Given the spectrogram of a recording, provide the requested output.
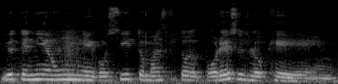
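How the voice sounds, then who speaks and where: With audible room echo, a woman speaks at a fairly slow pace in a fairly high pitch with lively intonation. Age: 60s. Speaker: interviewee. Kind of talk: testimony. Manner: halting.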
